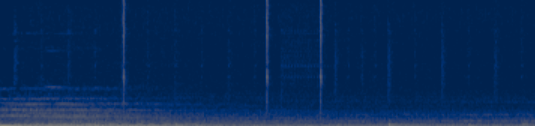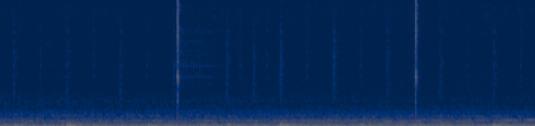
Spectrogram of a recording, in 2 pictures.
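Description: Short game menu clicks tick now and then.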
